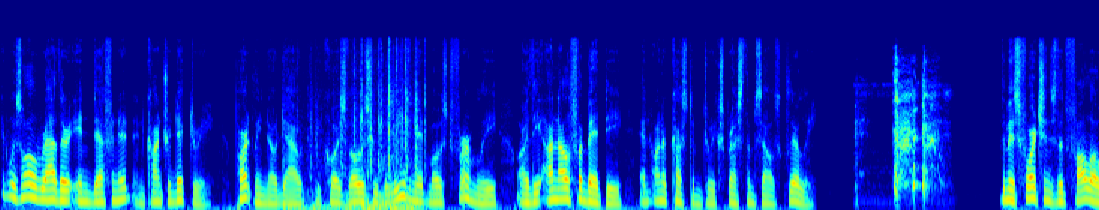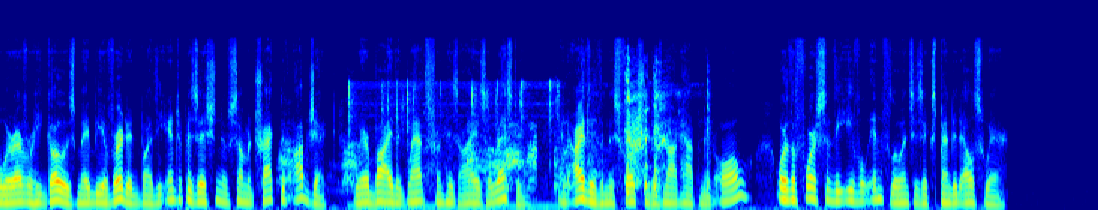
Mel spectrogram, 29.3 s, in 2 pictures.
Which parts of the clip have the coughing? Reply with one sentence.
The coughing can be heard from 11.4 to 12.7 s and from 22.4 to 24.1 s.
